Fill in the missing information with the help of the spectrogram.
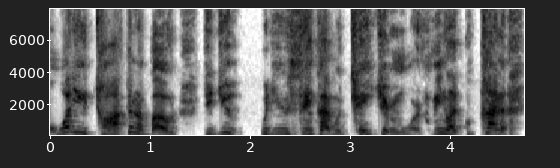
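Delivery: high-pitched, affronted retort from a retold argument; retold indignation. Addict retelling a reply to mom's morphine question, indignant. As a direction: reenact being offended at an accusation, pitched high. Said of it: "and I got really mad".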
